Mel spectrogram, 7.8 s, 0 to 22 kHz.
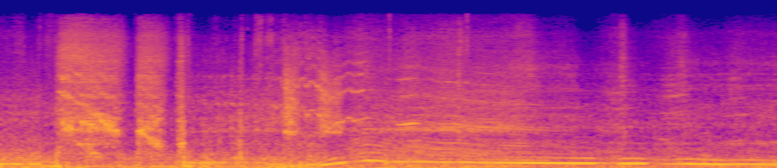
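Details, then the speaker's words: Manual car shifted into reverse at about 70 km/h with the clutch released at once: tyre chirp, a rough falling engine note, then a strained drone as the engine stalls; it smelled of gasoline, possibly turned backwards, and wouldn't restart. "I smell gasoline I think the engine was turning backwards I thought it would be impossible to switch into reverse with such a speed But it can be done"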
